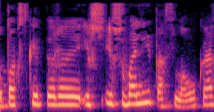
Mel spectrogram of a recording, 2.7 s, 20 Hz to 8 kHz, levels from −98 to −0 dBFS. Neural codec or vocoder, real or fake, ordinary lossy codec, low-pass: codec, 44.1 kHz, 7.8 kbps, Pupu-Codec; fake; MP3, 32 kbps; 7.2 kHz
